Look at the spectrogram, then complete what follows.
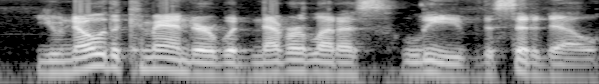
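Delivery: low, quick, dry, expressionless deadpan. Rox looks at the players and answers them deadpan. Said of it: "Rox looks at you deadpan and says".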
